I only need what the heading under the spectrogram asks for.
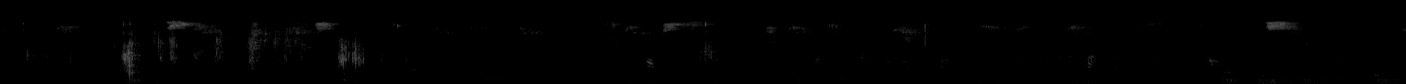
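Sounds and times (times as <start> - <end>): light clicks and rustles: 0.0 - 4.3
faint bird chirps: 0.0 - 14.0.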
